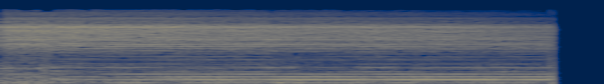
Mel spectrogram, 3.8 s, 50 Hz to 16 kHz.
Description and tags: THESE LOOPS ARE ALSO 140 BPM BUT THERE ON A MORE OF A SHUFFLE TYPE DOUBLE BASS TYPE BEAT OR WHAT EVER YOU DECIDE THERE IS TWO LOOP 1 A'S THATS BECAUSE I RECORDED TWO FOR THE EFFECT. YOU MAY NEED TO SHAVE THE QUIET PARTS AT THE BEGINNING AND END TO FIT THE LOOP FOR CONSTANT PLAY AND I FIXED THE BEAT AT 140 PRIME BPM HAVE FUN PEACE THE REV.
groove, guitar, hardcore, heavy, loops, metal, rock, rythem, rythum, thrash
